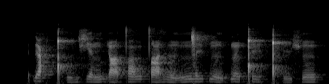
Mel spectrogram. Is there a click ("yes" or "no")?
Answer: yes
